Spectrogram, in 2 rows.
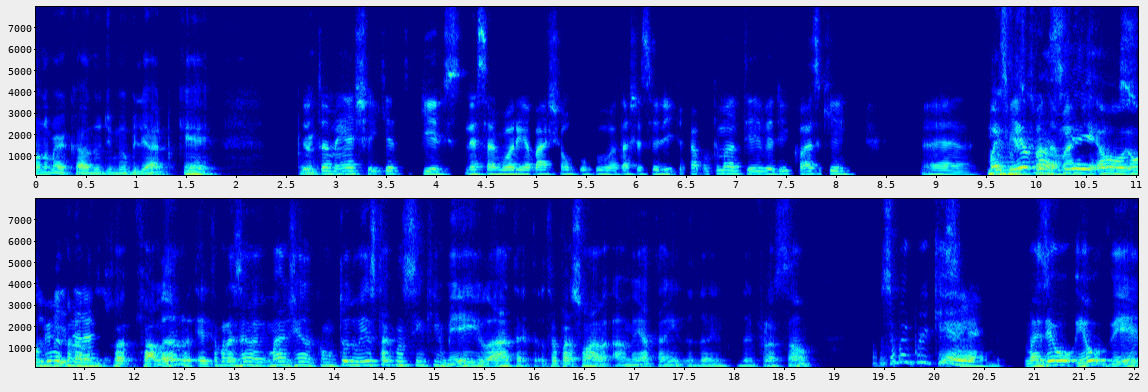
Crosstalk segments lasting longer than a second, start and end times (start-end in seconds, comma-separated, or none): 9.5-11.7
